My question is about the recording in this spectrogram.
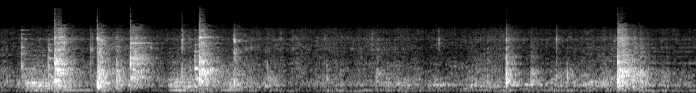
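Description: A metal spoon stirring diced cauliflower stalks and potatoes in a kadhai, scraping and clinking against the pan. A run of sharp knocks comes in the first couple of seconds, and another one near the end.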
